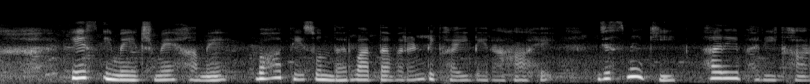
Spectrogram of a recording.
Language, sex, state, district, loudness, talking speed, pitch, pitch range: Hindi, female, Madhya Pradesh, Dhar, -17 LUFS, 125 wpm, 215 Hz, 200-280 Hz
